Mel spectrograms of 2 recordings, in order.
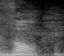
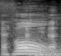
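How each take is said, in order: First: The name begins with a v sound. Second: The name begins with an f sound. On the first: The speaker calls it wrong. "não é Von" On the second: The speaker calls it right. "Fon, não é Von"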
